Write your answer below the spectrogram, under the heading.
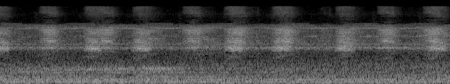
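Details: Crickets calling in the woods after dark on September 2, 2023, phone-recorded with a Shure MV88+ stereo microphone; bright, evenly spaced chirp pulses nearly twice a second over a constant high-pitched insect drone.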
